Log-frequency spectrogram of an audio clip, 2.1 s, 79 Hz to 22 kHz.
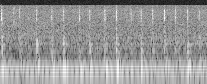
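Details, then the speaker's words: Generac governor with stepper motor on a Mercedes-powered 24kW ST generator head, 12V powered, signal generator near 60Hz reading 63Hz: fine adjustment knob turned, quick regular ticking about six per second over mains hum as the stepper pulls and adds throttle to correct speed. "you hear it start to correct a little bit it's pulling some throttle out there here is increasing throttle a little bit"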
